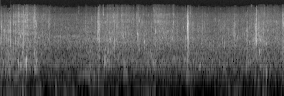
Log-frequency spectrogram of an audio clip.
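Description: Shallow river running steadily over gravel, with scattered irregular clicks and rustles close to the microphone from the rain jacket and fly reel being handled while playing a trout.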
